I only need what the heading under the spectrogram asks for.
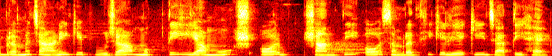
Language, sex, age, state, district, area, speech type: Hindi, female, 30-45, Madhya Pradesh, Jabalpur, urban, read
